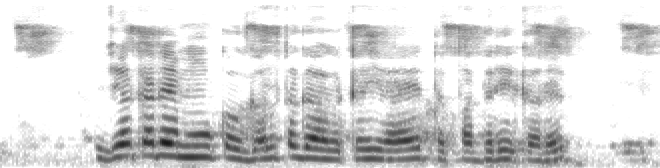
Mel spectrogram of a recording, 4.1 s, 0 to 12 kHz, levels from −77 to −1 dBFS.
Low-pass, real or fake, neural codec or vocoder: 10.8 kHz; fake; codec, 24 kHz, 3.1 kbps, DualCodec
